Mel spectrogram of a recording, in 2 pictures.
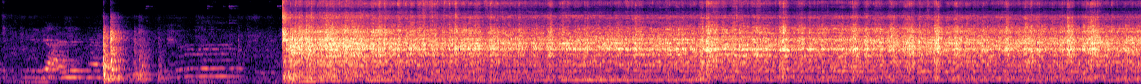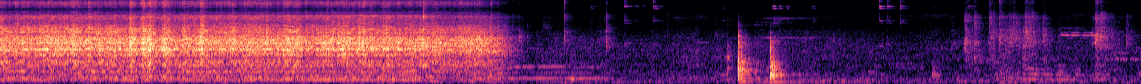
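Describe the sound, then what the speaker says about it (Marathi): A mixer grinder whirs loudly and steadily for about fourteen seconds grinding leftover chapati into churma, a harsh motor roar that starts and stops abruptly, with clattering and brief voices around it. "आणि हे सर्व मिक्सरमधून काढायचं"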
